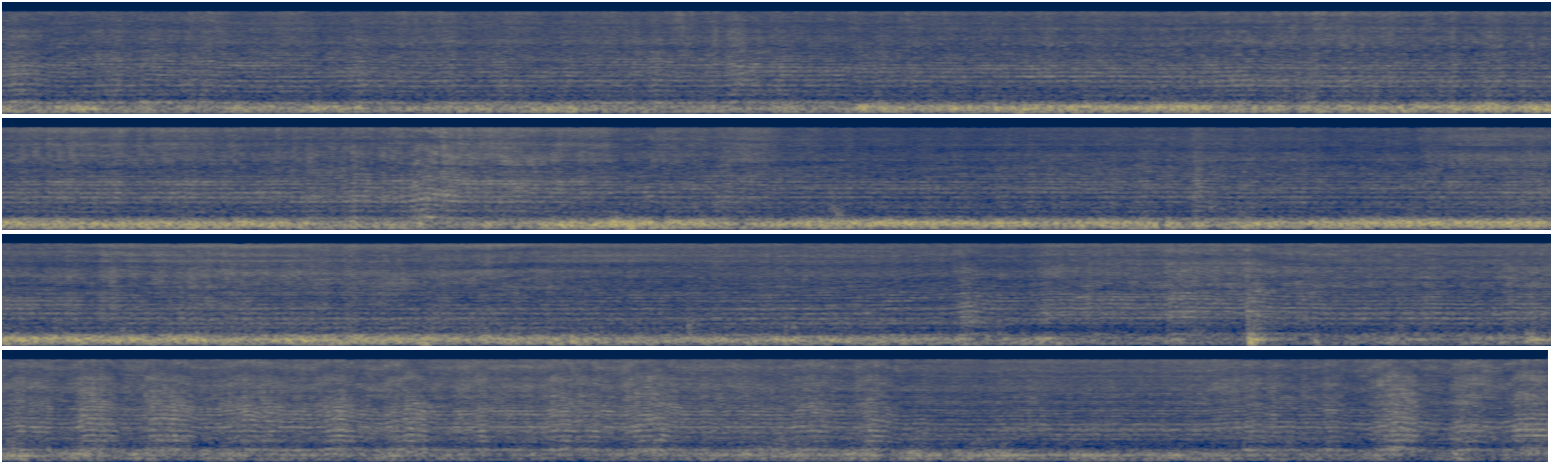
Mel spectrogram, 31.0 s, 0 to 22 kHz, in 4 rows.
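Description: Gas burner running steadily under a tenor steelpan bowl, burning (tempering) the hammered playing surface before pre-tuning: a steady rumble, louder through the middle and easing off after about 20 seconds, with a single sharp click a little after that.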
